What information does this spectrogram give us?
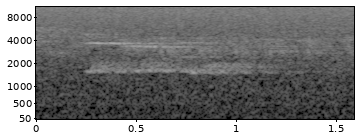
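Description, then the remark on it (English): A faint morepork (ruru) owl call, a brief hooting note held for under a second against a soft background hiss, with no other sounds around it. “Moorpork. Ruru.”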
